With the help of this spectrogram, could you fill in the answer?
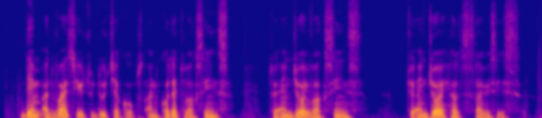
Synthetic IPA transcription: dɛ̃mʔa̰dvajsjutʰudut͡ʃɛkʰɔ̰psãnkʰɔlʔɛk̚tva̰ksĩns | tʰuʔɛ̃nd͡ʒɔjvaksĩns | tʰuʔɛ̃nd͡ʒɔjhɛlθsə̰visḭs

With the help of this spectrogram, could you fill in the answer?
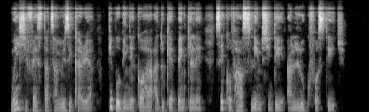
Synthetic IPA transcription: wɛ̃nʃifɛstathamjuzikʰːaɹia | pipobĩndekɔlɦaʔadukɛpɛ̃ŋkɛlɛsekɔfhaʊslẽmʃideãnlukfɔsted͡ʒ

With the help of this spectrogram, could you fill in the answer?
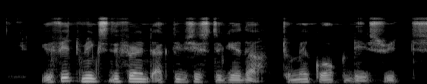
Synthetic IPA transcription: jufitmiksdifɹɛ̃nta̰k̚tivitistuɡɛðə̰tʰumekɔk̚deswit

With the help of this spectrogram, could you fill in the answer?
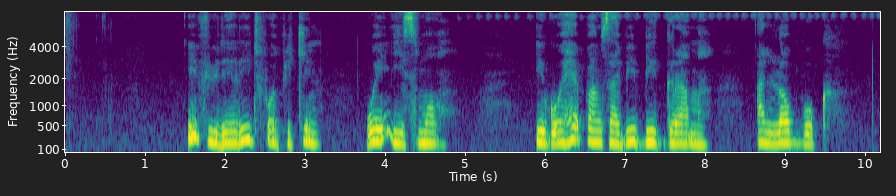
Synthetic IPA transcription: ifjudeɾidfɔpikʰĩn | wɛ̃nismɔ | iɡoɦɛpãmsabibiɡ̚ɡɾama | alɔbbuk

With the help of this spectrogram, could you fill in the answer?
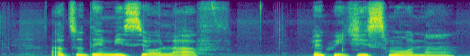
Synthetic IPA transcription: a̰tʊdemisiɔla̰f | meɡʷid͡ʒismɔna

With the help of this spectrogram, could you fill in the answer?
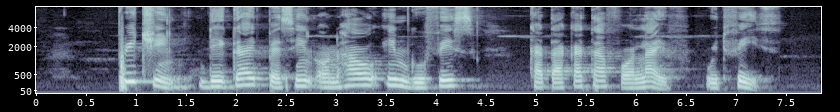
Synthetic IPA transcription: pʰɹit͡ʃĩŋdeɡaɪd̚pɛsĩnɔ̃nɦawĩmɡofes | kʰatakatafɔlaɪf | wid̥feθ

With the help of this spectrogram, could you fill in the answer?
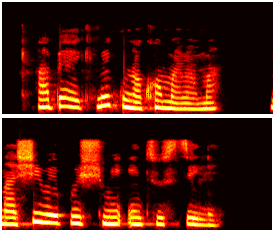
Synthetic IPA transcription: abɛɡmekʷunɔkʰɔmamama | naʃiwepuʃmiʔin̩tustili

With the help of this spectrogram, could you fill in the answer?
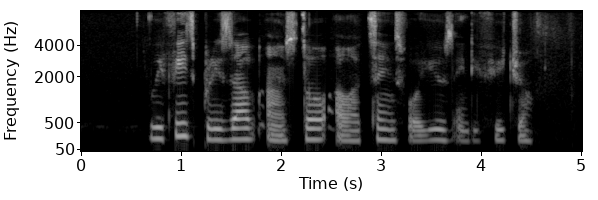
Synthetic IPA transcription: wifitpɹizɛvãnstʰɔa̰watʰɪ̃ŋsfɔ̰juzḭ̃ndəfjut͡ʃə

